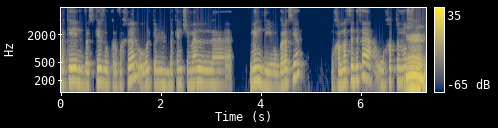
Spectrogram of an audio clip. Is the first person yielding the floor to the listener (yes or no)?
yes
